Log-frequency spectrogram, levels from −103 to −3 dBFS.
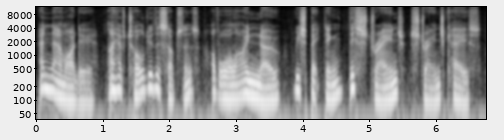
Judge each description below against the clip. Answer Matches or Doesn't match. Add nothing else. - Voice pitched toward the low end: Matches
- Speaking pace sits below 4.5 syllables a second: Matches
